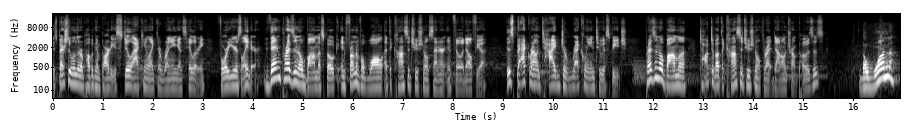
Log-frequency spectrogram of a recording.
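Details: Adult male speaker; normal speech.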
